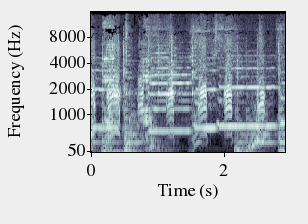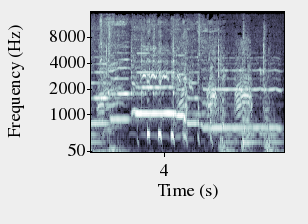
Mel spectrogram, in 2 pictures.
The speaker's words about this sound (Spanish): Unos patos ruin, mira.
